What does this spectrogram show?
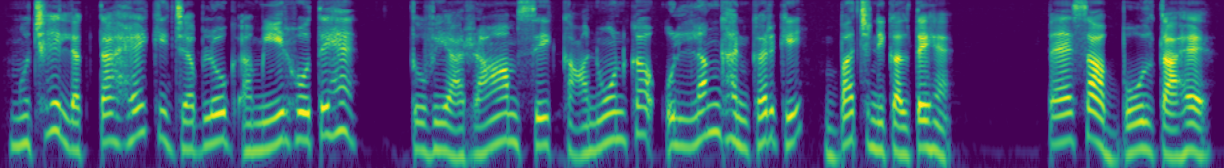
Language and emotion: Hindi, disgusted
